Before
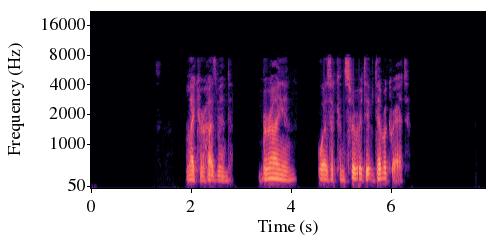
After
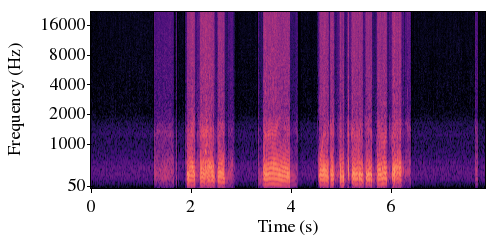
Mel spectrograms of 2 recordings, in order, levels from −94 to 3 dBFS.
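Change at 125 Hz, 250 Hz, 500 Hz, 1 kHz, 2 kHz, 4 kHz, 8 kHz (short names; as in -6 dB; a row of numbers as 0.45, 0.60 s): +4.5 dB, +1.5 dB, -2.0 dB, -2.5 dB, -3.5 dB, +2.5 dB, n/a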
